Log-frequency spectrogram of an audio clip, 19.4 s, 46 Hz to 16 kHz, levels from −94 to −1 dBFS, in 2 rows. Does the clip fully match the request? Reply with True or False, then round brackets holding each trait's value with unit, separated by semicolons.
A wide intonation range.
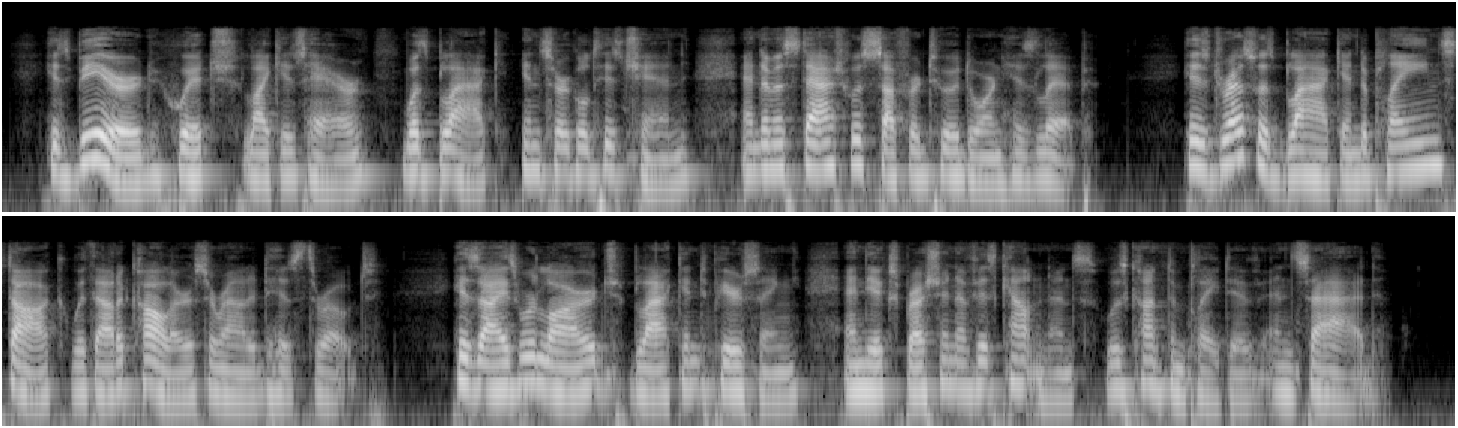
False (3.6 semitones)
